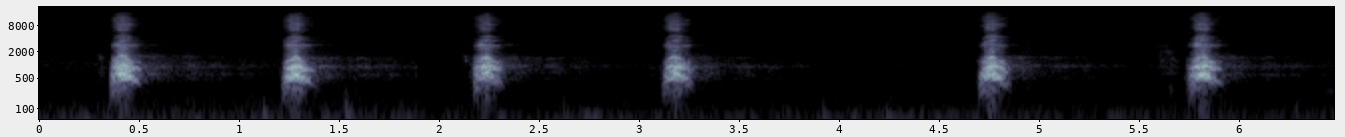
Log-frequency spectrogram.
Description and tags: Barking Dog
Barking Shiba Inu
animal, bark, barking, Dog, small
